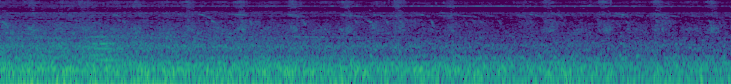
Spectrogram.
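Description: Low rumble of a departing passenger train slowly fading into the distance, with birds chirping over it.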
